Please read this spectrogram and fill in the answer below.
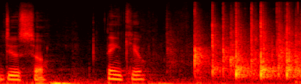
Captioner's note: audience clapping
